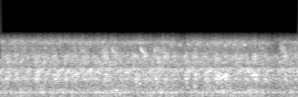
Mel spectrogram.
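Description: A steady mechanical drone, with a few short bird chirps over it.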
